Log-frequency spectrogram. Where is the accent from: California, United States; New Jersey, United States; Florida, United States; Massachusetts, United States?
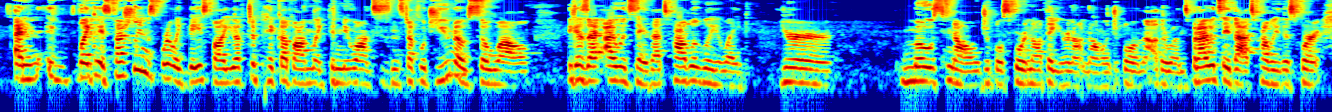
Florida, United States; South; moved away; I grew up in South Florida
